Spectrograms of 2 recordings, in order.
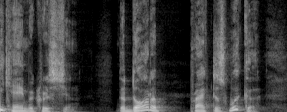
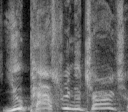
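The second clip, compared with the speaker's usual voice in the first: much higher, louder amazed question; incredulous neighbor; 3 dB louder than usual. Retold or imitated. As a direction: ask it like you can't believe a preacher drank. Neighbor surprised again.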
